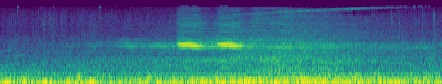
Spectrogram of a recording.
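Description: A truck rumbles past close by on a road, heard from inside a car, its low engine roar swelling and then easing, with steady traffic noise underneath and no voices; rain has just stopped.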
